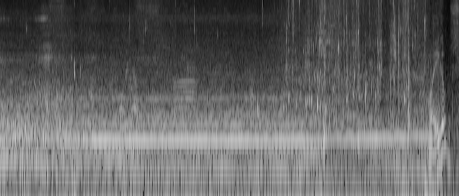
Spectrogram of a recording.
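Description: An electric boat motor hums steadily, then winds down.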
